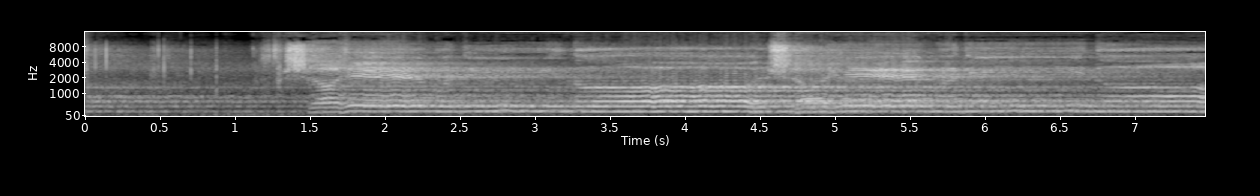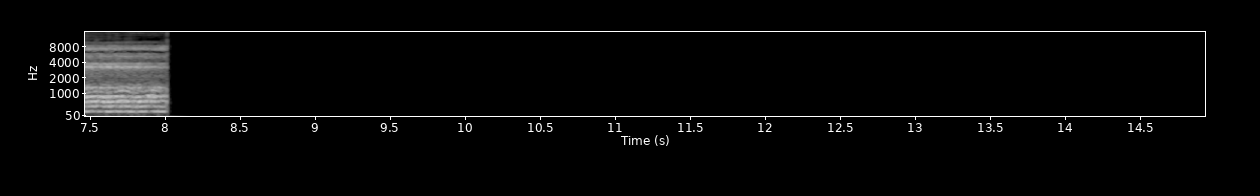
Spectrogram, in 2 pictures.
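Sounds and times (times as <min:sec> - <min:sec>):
layered vocal drone: 0:00.0 - 0:08.0
man singing a cappella: 0:00.0 - 0:08.1.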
